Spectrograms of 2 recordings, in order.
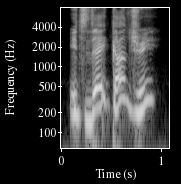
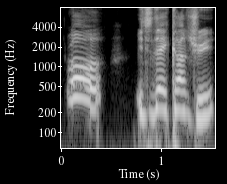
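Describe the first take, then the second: First: High mocking protest; mock indignant. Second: High slow Oh it's their country; slow mocking drawl. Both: Shown as a demonstration. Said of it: "You must go fix your country".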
